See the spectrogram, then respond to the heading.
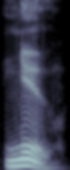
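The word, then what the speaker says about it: nu: 34 JW seconds, and new pronounced new is the frequency or how fast the light wave oscillates.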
